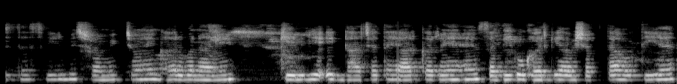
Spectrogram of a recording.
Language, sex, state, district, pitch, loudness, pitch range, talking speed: Hindi, female, Uttar Pradesh, Varanasi, 220 Hz, -17 LUFS, 210-225 Hz, 205 wpm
